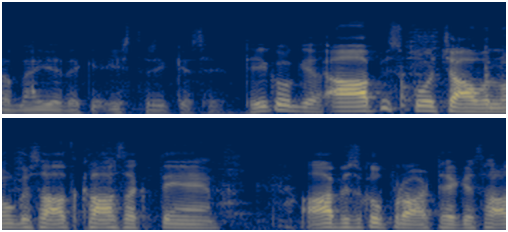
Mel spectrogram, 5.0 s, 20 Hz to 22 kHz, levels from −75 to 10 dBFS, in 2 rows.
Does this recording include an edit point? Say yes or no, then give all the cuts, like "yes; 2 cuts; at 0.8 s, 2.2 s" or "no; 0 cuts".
yes; 1 cut; at 1.6 s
